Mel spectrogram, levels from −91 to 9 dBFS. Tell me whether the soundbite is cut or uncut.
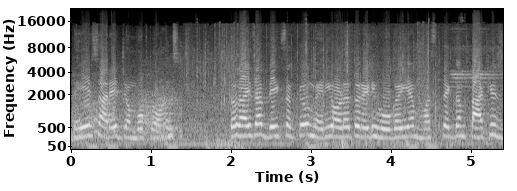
cut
